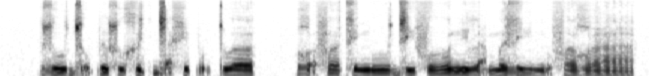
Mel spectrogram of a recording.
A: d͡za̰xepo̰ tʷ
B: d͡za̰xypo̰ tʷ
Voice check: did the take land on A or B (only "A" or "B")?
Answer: A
